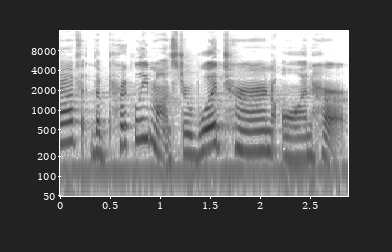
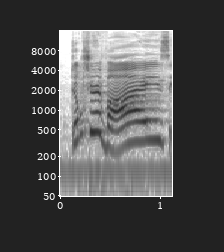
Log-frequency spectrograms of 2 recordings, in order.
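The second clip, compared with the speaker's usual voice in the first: loud, higher screech; 6 semitones higher, 9 dB louder than usual. A narrator's reading. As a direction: shriek it at the fool. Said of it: "Iris screeched".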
